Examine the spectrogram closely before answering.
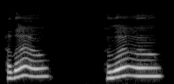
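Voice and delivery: high, loud call into an empty store. A narrator's reading. Felicity calling into the dark store, loud. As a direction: call out to find someone. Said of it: "She called out".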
